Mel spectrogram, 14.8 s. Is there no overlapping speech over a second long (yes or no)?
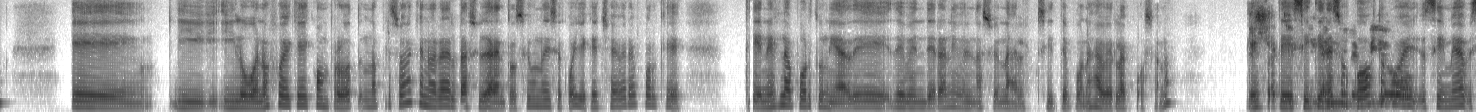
no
